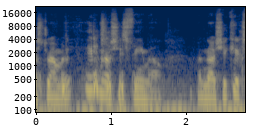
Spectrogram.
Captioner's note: laughs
